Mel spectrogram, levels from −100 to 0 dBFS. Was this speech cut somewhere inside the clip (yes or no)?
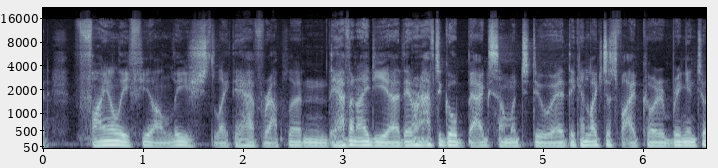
no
